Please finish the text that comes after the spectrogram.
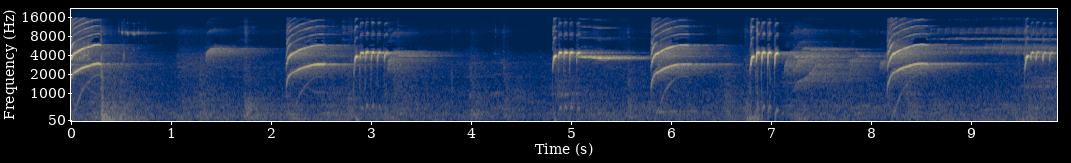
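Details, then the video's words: Caged-sounding canary giving loud swooping whistles that slide down in pitch, mixed with short rapid rattles and level piping notes, separated by brief silences. "Making Your Canary Sing with Joy"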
